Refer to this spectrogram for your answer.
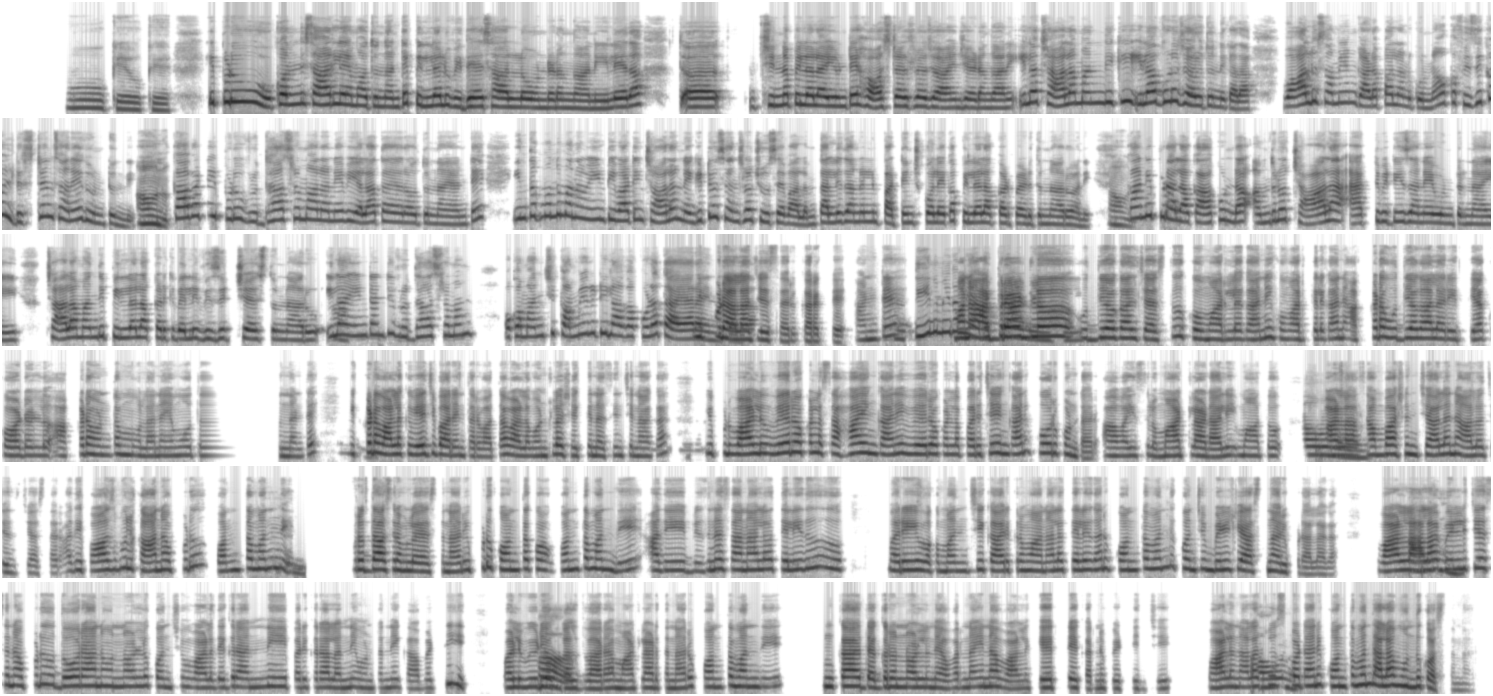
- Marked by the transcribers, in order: in English: "హాస్టల్స్‌లో జాయిన్"; in English: "ఫిజికల్ డిస్టెన్స్"; in English: "నెగెటివ్ సెన్స్‌లో"; in English: "యాక్టివిటీస్"; in English: "విజిట్"; in English: "కమ్యూనిటీలాగా"; in English: "అబ్రాడ్‌లో"; in English: "ఏజ్"; other noise; in English: "పాజిబుల్"; in English: "బిజినెస్"; in English: "బిల్డ్"; in English: "బిల్డ్"; in English: "వీడియో కాల్"; in English: "కేర్ టేకర్‌ని"
- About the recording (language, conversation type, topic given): Telugu, podcast, వృద్ధాప్యంలో ఒంటరిగా ఉన్న పెద్దవారికి మనం ఎలా తోడుగా నిలవాలి?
